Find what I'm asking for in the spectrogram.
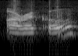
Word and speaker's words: Orykl: So it is Oracle, but it's spelled O-R-Y-K-L.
